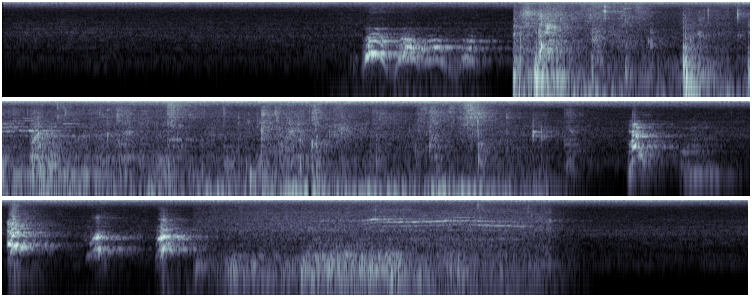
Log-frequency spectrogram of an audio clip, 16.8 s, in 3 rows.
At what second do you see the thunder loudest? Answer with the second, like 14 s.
14 s.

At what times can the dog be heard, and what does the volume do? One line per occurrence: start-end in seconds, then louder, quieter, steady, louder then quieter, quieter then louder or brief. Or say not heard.
2.7-12.6 quieter then louder.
